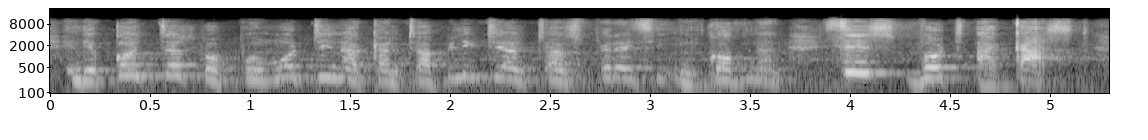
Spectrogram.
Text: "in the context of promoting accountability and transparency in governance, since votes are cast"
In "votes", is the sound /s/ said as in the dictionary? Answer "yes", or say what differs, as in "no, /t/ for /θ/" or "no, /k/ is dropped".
no, /s/ is dropped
